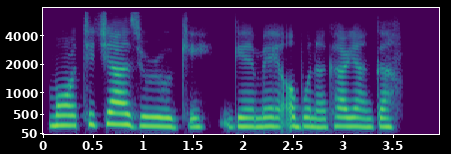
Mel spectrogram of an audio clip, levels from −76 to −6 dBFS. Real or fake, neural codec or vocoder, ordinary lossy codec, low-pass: fake; codec, 16 kHz, 0.3 kbps, FocalCodec; none; 7.2 kHz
